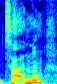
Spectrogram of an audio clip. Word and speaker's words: Tottenham: When I look at like Tottenham. Let me say it like proper. You feel me? Tottenham.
